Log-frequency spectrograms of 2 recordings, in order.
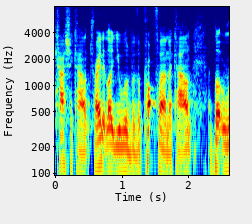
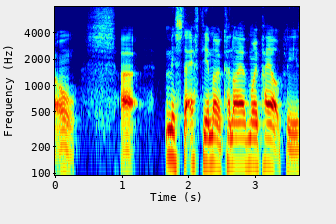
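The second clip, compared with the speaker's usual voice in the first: mock, slow, pleading begging in a boy voice; 3 semitones higher than usual. Pretending to ask a prop firm for a payout: mock begging like a hungry boy. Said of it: "Like that fucking boy that's, like, asking for food".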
